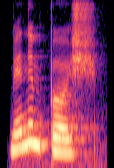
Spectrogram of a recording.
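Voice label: Komi, female; меным пӧсь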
